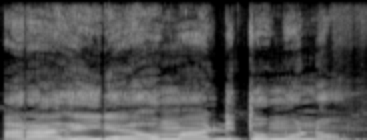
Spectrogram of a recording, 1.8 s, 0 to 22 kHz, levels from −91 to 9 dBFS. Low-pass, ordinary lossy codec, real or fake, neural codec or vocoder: none; none; real; none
